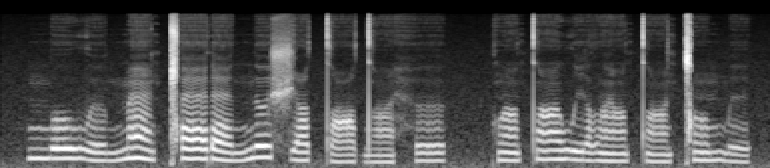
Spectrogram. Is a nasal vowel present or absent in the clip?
present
